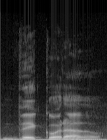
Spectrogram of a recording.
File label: Set spanish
